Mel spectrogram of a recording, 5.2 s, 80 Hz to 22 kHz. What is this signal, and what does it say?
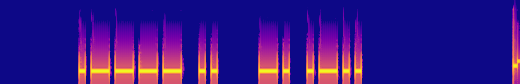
Morse code, heard as a keyed tone, about 21 wpm, 700 Hz. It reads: 1I NL
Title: Winter Field Day Exchanges Encore 20wpm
